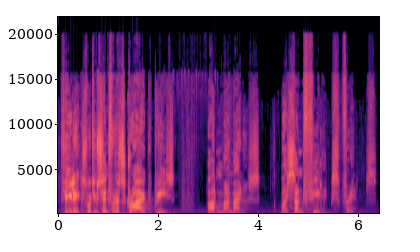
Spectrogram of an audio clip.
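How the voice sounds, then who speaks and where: An actor playing a suave, calculating male magister with a husky voice and courtly, theatrical manners. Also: on the high side, wildly swooping pitch, slow, fairly bright tone, slight background noise, full character voice. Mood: smooth, calculating. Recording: long hall reverb.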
